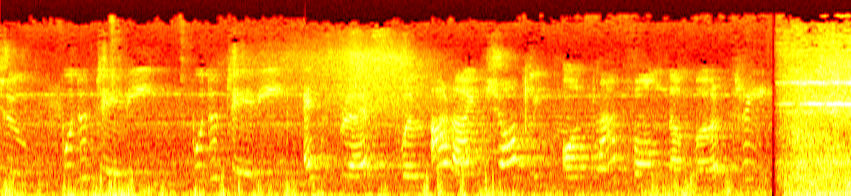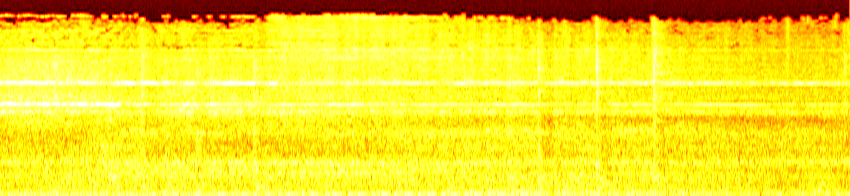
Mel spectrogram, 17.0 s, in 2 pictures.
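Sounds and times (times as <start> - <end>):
train rumbling on track: 0.0 - 5.7, 7.6 - 17.0
high wheel squeal: 7.8 - 17.0.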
